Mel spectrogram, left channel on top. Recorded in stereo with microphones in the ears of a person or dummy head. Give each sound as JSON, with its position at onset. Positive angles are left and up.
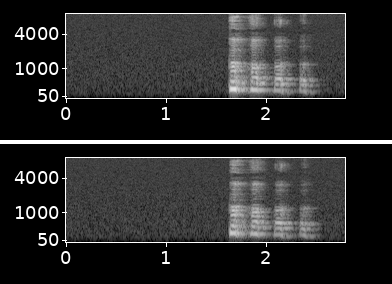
{"t": 1.6, "sound": "laughter", "side_deg": 70, "distance_m": 2.5}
